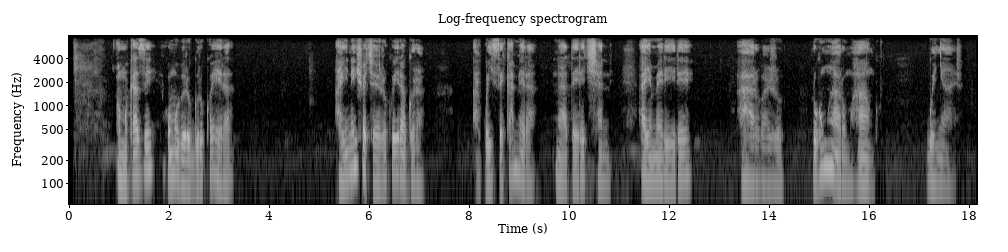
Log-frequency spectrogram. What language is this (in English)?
Nyankole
